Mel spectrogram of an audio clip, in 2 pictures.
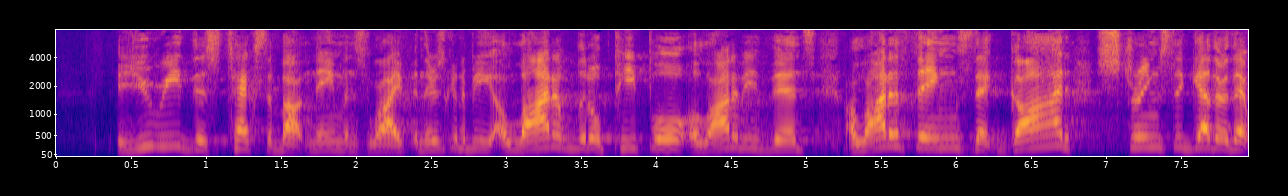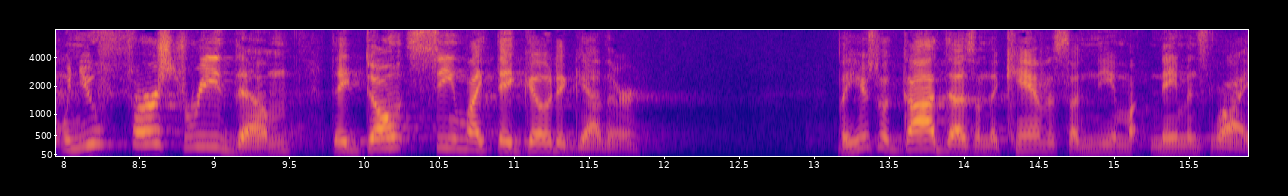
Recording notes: Faith Baptist Church in Hamilton, NJ.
